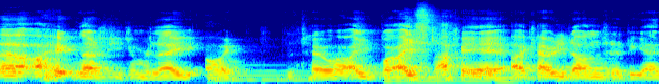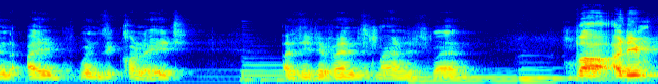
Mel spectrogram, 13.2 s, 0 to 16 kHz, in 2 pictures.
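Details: Ataxic dysarthria in a man with ataxia, a rare degenerative cerebellar disease affecting speech, muscle control, walking and swallowing; symptoms began about 2–2.5 years earlier, diagnosed by MRI, father also affected.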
